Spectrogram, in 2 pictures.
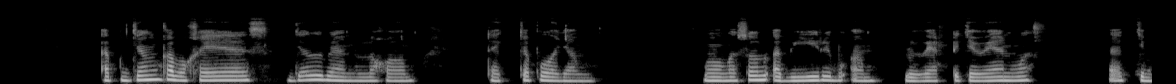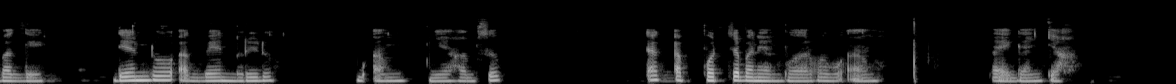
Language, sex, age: Wolof, female, 25-35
